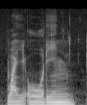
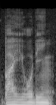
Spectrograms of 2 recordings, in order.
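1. その単語はWの音で始まります。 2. その単語はBの音で始まります。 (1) "タイ語の発音ではワイオリンという風になります。" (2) "弦楽器のバイオリン"

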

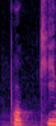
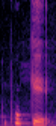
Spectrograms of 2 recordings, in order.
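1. 最後は長い「ee」の母音です。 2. 最後は「eh」の母音です。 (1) "アメリカ英語から来ている" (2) "ハワイ語寄りの発音、ちょっとローマ字みたいな感じ"

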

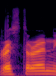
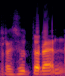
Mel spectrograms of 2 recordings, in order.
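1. No hay una vocal extra después del sonido s. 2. Hay una vocal extra después del sonido s. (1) "tendría que sonar restaurant igual" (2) "como lo pronunciaría un japonés"

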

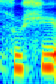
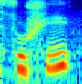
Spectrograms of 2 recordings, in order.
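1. Spółgłoska 'sh' jest miękka i palatalna. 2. Spółgłoska 'sh' jest twarda, nie palatalna. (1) "w Japonii mówi się miękko shiji, czyli mamy sushi" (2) "a nie sushi"

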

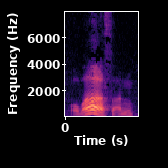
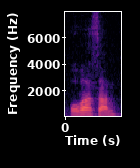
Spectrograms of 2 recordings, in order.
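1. La vocal después de 'b' se estira: es larga. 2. La vocal después de 'b' es corta. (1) "con la estiración" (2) "sin estiración"

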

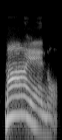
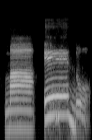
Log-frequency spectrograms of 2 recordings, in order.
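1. 単語全体で、音の高さがだんだん下がります。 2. 低く、高く、また低くなります。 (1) "順調に下がっていってるじゃないですか" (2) "関西弁は前のだからえが高いだけで低い高い低いなんですよね"

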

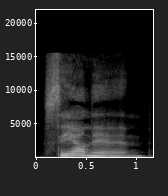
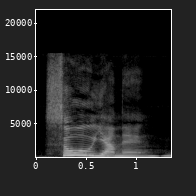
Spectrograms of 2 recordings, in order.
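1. このフレーズは短い'se'の音で始まります。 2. このフレーズは長い'sou'の音で始まります。

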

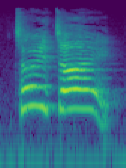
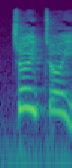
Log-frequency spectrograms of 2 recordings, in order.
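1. 声は広くて、大きくて、よく響いています。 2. 声は細くて、一点をねらっています。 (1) "部屋全体に行き渡らせる声で発してみてください。ちょいちょい、すごい響いたな" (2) "その小さなものめがけてビューンって飛んでいく矢印のイメージですね。ちょいちょいって、こんな感じで"

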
